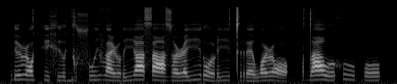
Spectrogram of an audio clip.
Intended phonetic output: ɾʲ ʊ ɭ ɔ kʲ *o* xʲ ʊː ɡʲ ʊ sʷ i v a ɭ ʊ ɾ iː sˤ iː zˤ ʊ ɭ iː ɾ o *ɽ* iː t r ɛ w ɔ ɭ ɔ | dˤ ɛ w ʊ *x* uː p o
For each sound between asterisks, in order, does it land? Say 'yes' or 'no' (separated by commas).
no, yes, yes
